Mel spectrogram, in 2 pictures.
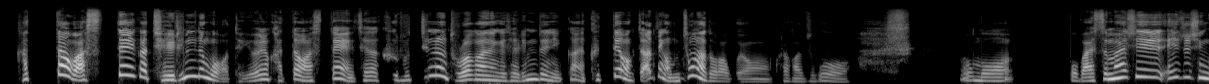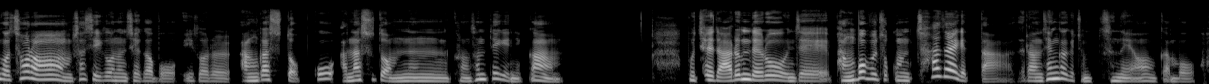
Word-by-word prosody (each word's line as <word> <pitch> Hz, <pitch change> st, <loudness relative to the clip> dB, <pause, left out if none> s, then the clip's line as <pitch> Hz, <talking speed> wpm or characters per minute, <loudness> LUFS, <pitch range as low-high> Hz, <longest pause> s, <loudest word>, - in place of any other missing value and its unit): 갔다 450 Hz, -4 st, +4 dB
왔을 -, -, +6 dB
때가 410 Hz, -7 st, +7 dB
제일 210 Hz, +1 st, +2 dB
힘든 345 Hz, -, +2 dB
것 -, -, -1 dB
같아요. 145 Hz, -2 st, -12 dB
여행을 215 Hz, +8 st, -1 dB
갔다 175 Hz, -6 st, -2 dB
왔을 170 Hz, 0 st, -1 dB
때 265 Hz, -, +3 dB
제가 190 Hz, +2 st, -5 dB
그 210 Hz, -, -10 dB
루틴으로 345 Hz, -, -2 dB
돌아가는 210 Hz, 0 st, +2 dB
게 170 Hz, -, -4 dB
제일 170 Hz, -1 st, -7 dB
힘드니까 215 Hz, -9 st, -3 dB
그때 230 Hz, -, 0 dB
막 190 Hz, -, +1 dB
짜증이 -, -, +1 dB
엄청나더라고요. 145 Hz, -, -2 dB
그래 155 Hz, -, -17 dB
가지고 140 Hz, -1 st, -14 dB, 1.1 s
어 -, -, -10 dB
뭐, 165 Hz, -2 st, -5 dB, 0.6 s
뭐 175 Hz, -, -8 dB
말씀하실 295 Hz, -, +4 dB
해주신 320 Hz, -2 st, +1 dB
것처럼 225 Hz, -, +2 dB
사실 230 Hz, +2 st, -5 dB
이거는 180 Hz, -2 st, -5 dB
제가 160 Hz, -1 st, -6 dB
뭐 135 Hz, -2 st, -12 dB
이거를 150 Hz, -4 st, -9 dB
안 170 Hz, 0 st, -1 dB
갈 215 Hz, +2 st, +1 dB
수도 -, -, -3 dB
없고 250 Hz, +3 st, -6 dB
안 160 Hz, +3 st, -4 dB
할 200 Hz, -, +2 dB
수도 210 Hz, -1 st, -3 dB
없는 155 Hz, 0 st, -4 dB
그런 150 Hz, -2 st, -8 dB
선택이니까 235 Hz, -, -2 dB, 1.3 s
뭐 195 Hz, -, -5 dB
제 210 Hz, -2 st, +2 dB
나름대로 200 Hz, +1 st, +3 dB
인제 160 Hz, -1 st, -4 dB
'방법을 240 Hz, +8 st, +2 dB
조금 190 Hz, -5 st, -6 dB
찾아야겠다.'라는 270 Hz, -, 0 dB
생각이 255 Hz, -7 st, +1 dB
좀 150 Hz, -1 st, -8 dB
드네요. 160 Hz, -1 st, -6 dB
그러니까 -, -, -11 dB
뭐 135 Hz, 0 st, -10 dB
190 Hz, 330 characters per minute, -23 LUFS, 160-245 Hz, 1.3 s, 때가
